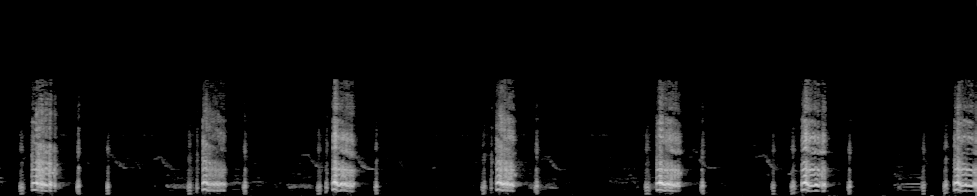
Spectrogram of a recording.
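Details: Wild red junglefowl rooster lured with a decoy bird: loud rasping bursts roughly every one and a half seconds, each trailed by quick dry clicks and clucks, quiet in between.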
